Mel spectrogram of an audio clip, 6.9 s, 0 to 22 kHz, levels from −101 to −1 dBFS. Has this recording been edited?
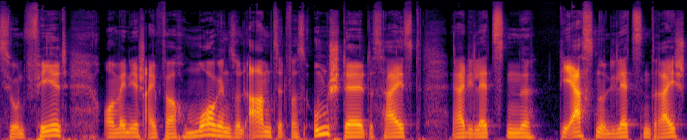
yes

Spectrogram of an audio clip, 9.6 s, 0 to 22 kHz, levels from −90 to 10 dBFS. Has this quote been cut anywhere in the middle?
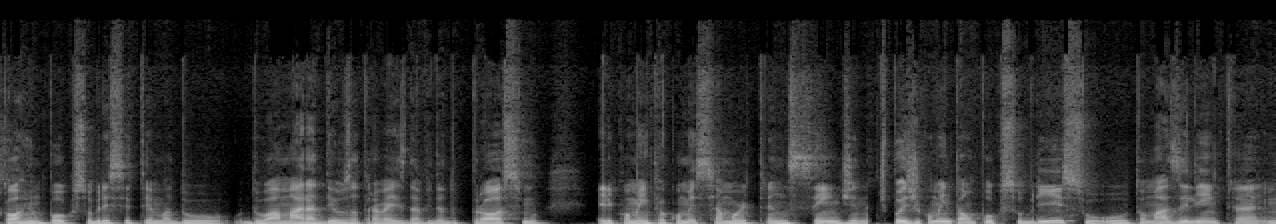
yes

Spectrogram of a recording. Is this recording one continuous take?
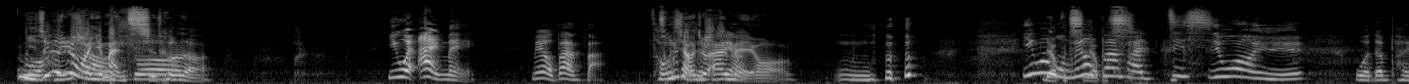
yes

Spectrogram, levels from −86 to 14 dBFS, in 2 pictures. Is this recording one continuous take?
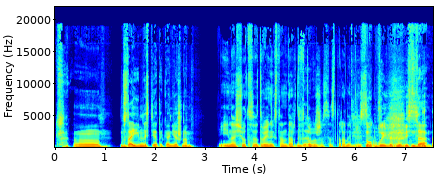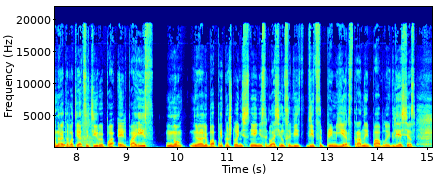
no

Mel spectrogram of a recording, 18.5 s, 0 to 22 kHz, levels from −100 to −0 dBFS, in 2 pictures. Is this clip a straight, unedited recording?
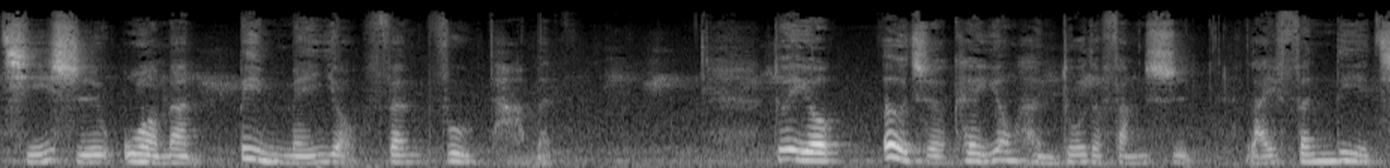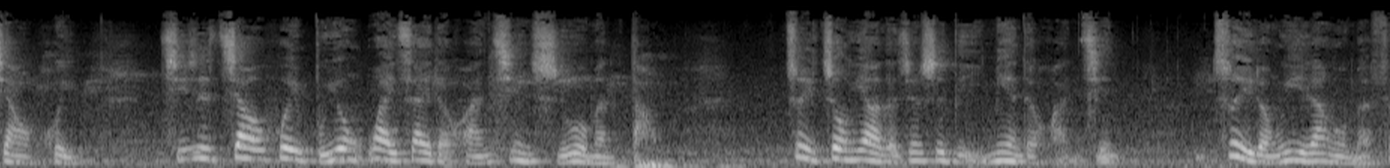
yes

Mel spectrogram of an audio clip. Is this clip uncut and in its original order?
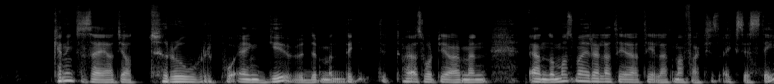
no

